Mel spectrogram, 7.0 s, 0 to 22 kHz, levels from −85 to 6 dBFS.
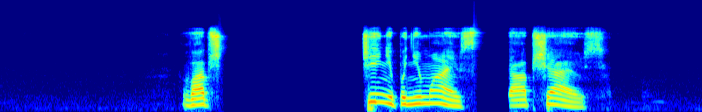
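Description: Speech carried over a call link whose sound stops above about 8 kHz, which fits an Opus connection at around 32 kbps. At 2.17 s it freezes: the last sound trails off as a fading buzz, then about 1.35 s of silence follows until 3.65 s. Speech resumes exactly where it stopped, nothing skipped. This is a call audio freeze, likely from packets held up in transit draining the jitter buffer, which adds a 1.45 s delay to everything after it. From 4.73 s to 5.10 s a shorter break sounds different: a brief fading hiss, about 0.23 s of silence, then speech returns further along with roughly 0.36 s of it gone. That points to a long network dropout, likely packets lost outright rather than delayed, so the receiver filled the gap and skipped ahead.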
